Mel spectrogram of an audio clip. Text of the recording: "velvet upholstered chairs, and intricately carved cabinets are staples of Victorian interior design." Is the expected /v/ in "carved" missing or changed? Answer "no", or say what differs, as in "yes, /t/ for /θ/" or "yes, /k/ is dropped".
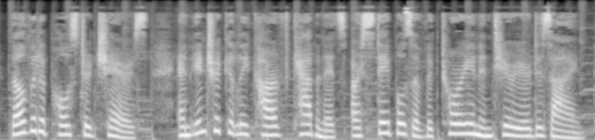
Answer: no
